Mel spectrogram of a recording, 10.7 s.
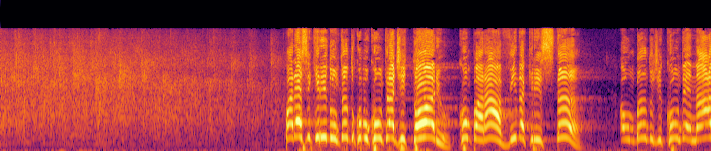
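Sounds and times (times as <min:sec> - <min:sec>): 
audience applauding: 0:00.0 - 0:04.3
speech: 0:04.4 - 0:10.6.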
